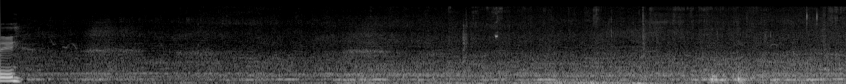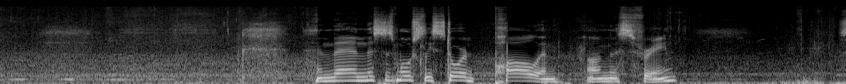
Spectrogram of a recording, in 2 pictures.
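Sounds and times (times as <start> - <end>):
bees buzzing: 0.0 - 16.9.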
